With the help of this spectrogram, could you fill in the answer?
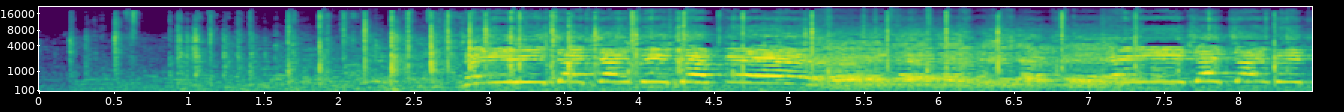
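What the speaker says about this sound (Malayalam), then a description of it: "നമ്മുടെ എല്ലാ പ്രവർത്തകരും ഒന്ന് മുദ്രാവാക്യം വിളിച്ച് കയ്യടിയോടുകൂടി ഇവരെ സ്വീകരിക്കണം" At a political party rally, a crowd of workers claps in a rapid, dense patter that builds, then many voices chant slogans together loudly in rhythmic, repeated calls over the continuing applause.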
